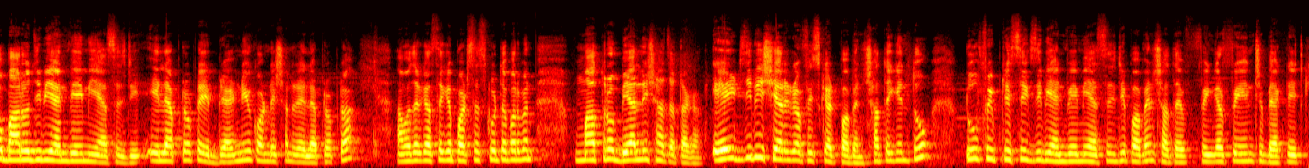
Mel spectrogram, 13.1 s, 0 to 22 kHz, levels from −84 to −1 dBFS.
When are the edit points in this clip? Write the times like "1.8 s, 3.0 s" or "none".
7.0 s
